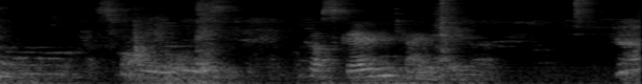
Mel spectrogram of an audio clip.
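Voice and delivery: hushed whisper. Acted. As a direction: draw the kids in with a whisper. Soft storytelling moment.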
